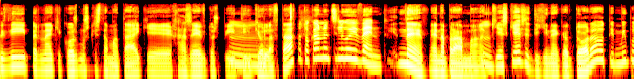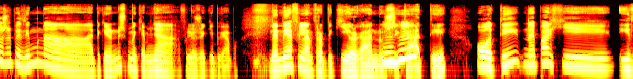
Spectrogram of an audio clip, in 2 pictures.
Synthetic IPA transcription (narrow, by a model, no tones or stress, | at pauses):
piðipe̞ɾnɐice̞ko̞zmo̞scest̪ɐmɐt̪ɐice̞xɐze̞vit̪o̞spit̪ieo̞lɐft̪ɐɐt̪okɐnuet͡siliɣoivent̪ne̞e̞nɐpɾɐɣmɐ̰ce̞sceft̪et̪eiʝine̞kɐt̪ut̪o̞ɾɐo̞t̪imipo̞zɾepeðimunɐepicino̞nisume̞ce̞mɲɐfilo̞zoicipiɣɐ̰pome̞miɐfilɐnθɾo̞picio̞ɾɣɐno̞sikɐt̪i | o̞t̪inɐipɐɾçiið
